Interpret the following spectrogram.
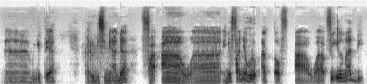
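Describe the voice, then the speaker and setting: A man's voice: low-pitched, vocal fry, darkish tone, breathy edge. A man teaching an online lesson on Quran exegesis and Arabic grammar, greeting viewers by name between points. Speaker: religious teacher.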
